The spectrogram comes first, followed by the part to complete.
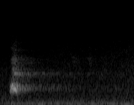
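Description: A dog barks once, about a quarter second in, the sound trailing off briefly after it.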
